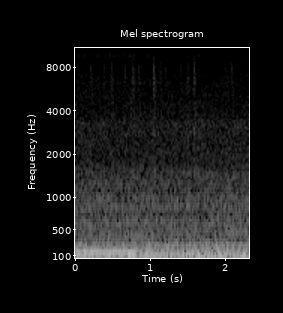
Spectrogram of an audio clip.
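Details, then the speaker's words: GM 5.3L V8 (Sierra/Tahoe) with active fuel management, cruising before the AFM disabler is plugged in. Deep, steady drone shifts in tone: the hollow rumble of V4 cylinder-deactivation mode. "all right here we are in shorty 40 cruising along as you see V4"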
